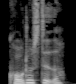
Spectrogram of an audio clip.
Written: kortudsteder

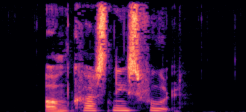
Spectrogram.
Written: omkostningsfuld

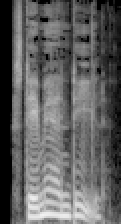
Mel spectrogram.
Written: stemmeandel

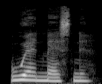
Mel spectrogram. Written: uanmassende

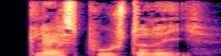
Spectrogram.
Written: glaspusteri

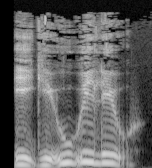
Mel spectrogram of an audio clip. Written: egu-elev

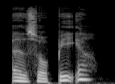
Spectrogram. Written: ADSORBEREDES

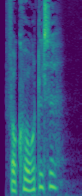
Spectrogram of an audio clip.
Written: forkortelse

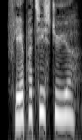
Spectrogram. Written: flerpartistyre

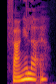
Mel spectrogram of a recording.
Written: FANGELEJR

